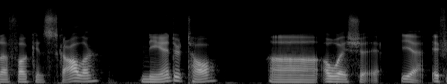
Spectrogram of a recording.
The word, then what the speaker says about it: Neanderthal: Neanderthal. Oh, wait, shit. Yeah, if you're not a fucking scholar, it's pronounced Neanderthal, not Neanderthal.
